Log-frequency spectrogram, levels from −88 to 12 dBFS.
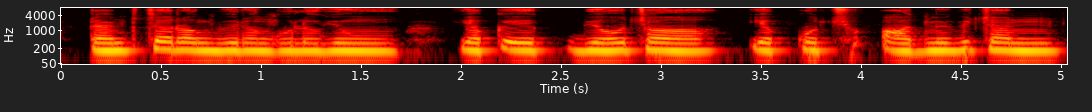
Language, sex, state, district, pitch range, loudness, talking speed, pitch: Garhwali, male, Uttarakhand, Tehri Garhwal, 155-165 Hz, -28 LUFS, 180 wpm, 160 Hz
